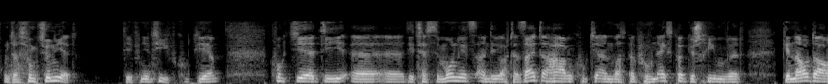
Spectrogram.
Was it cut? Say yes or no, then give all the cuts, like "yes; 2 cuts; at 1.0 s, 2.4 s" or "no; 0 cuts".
no; 0 cuts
